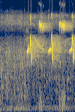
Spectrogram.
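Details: Short snatch of nightingale song used to tutor other songbirds: three crisp rising-then-falling whistled notes, evenly spaced, over a faint hiss.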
